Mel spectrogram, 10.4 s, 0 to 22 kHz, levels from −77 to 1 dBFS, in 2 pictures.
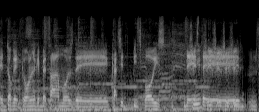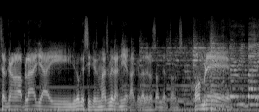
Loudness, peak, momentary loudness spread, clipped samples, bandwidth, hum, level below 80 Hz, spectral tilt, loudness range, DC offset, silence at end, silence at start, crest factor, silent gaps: -25 LUFS; -8 dBFS; 8 LU; under 0.1%; 12.5 kHz; none; -46 dBFS; -4.5 dB/octave; 2 LU; under 0.1%; 0 s; 0 s; 16 dB; none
